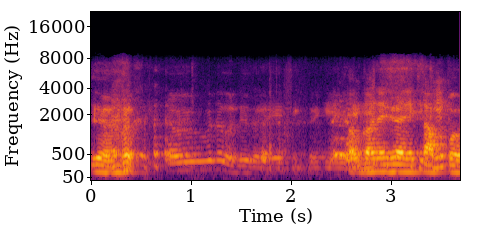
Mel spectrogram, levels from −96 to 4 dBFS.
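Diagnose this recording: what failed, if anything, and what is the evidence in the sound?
Nothing in the chain has failed: the background room noise belongs to the recording itself, the level changes around half a second and again near 2.5 s come from the talker moving relative to the microphone, and the top end stopping at about 8 kHz, along with a coding texture, is what a call path through the Opus codec at a modest bitrate near 24 kbps normally leaves.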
